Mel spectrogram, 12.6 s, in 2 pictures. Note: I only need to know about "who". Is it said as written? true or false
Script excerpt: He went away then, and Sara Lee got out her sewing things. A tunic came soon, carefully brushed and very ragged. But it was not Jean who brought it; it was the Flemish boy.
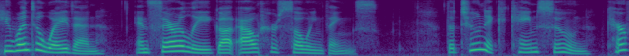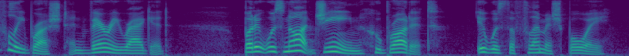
true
